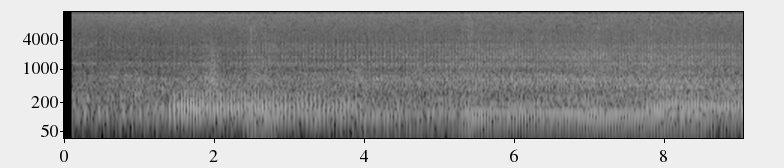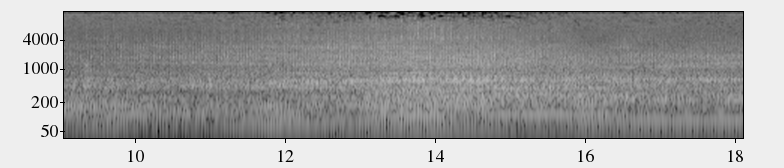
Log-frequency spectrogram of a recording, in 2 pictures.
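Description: Farm tractor engine running as it hauls a loaded trailer past, a steady low engine sound that grows louder about two-thirds of the way in.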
